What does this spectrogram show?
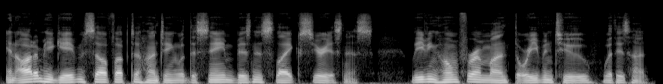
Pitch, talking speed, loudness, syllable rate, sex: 100 Hz, 215 wpm, -17 LUFS, 5.7 syllables/s, male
